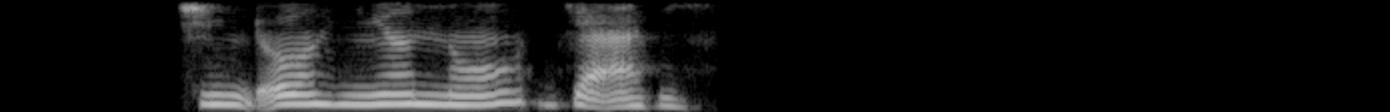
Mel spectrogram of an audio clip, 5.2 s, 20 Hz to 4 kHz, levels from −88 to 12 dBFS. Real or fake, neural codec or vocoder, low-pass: fake; codec, 16 kHz, 16 kbps, FunCodec, trained on Chinese and English, 50 frames a second; 3.6 kHz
